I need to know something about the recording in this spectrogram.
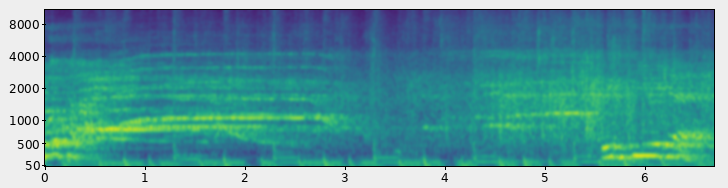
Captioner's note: crowd cheers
